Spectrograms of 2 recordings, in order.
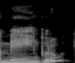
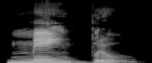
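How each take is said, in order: First: Said in the usual way. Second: "membro" drawn out on the nasal "mem"; slow teacherly "membro", both syllables held; nasal syllable stressed. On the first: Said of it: "você vai pegar membro". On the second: Shown as a demonstration. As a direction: say "membro" slowly, leaning on "mem". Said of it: "esse em é escrito com M".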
